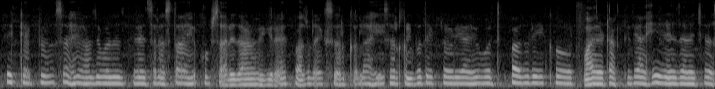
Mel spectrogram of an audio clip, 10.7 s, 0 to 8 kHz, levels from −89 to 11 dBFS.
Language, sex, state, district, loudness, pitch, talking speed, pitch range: Marathi, female, Maharashtra, Pune, -30 LUFS, 205 Hz, 160 wpm, 195-215 Hz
